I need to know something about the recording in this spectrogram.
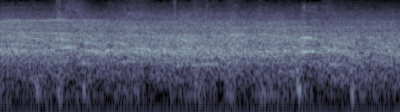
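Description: Boxing arena crowd: a steady din of shouting voices, with a few thuds of punches landing.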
